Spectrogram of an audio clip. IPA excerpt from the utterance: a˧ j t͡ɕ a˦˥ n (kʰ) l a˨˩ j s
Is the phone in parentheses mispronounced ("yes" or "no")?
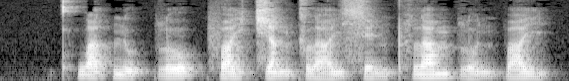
yes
